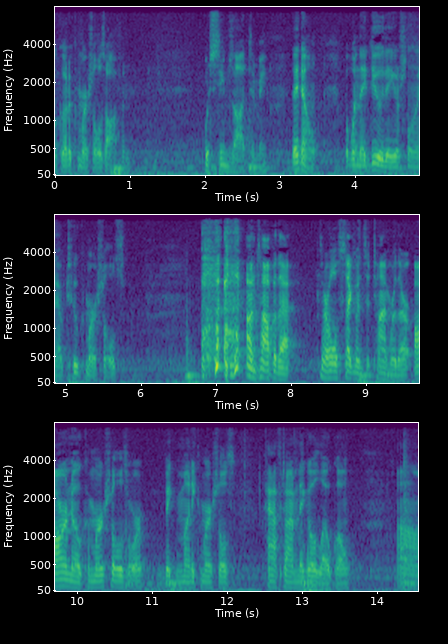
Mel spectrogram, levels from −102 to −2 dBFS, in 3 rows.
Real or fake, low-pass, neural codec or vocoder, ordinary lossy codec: real; 7.2 kHz; none; MP3, 64 kbps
